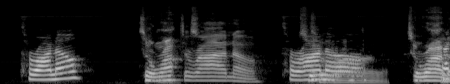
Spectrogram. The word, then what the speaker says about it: Toronto: to your people in Toronto wait how you say supposed to say Toronto toron Toronto Toronto Toronto technically neither of the te's are supposed to be pronounced but neither of the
